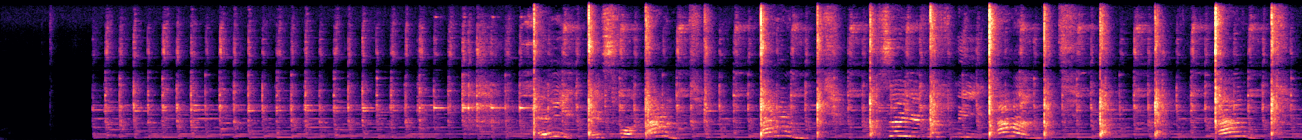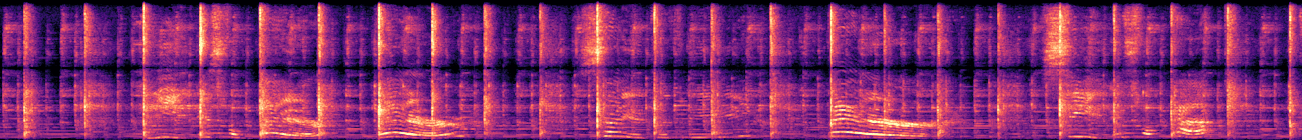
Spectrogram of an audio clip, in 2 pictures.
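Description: Upbeat children's sing-along music with a steady beat, starting about a second in, with hand claps on the beat. From about five seconds a voice sings over it in sliding, swooping phrases.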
